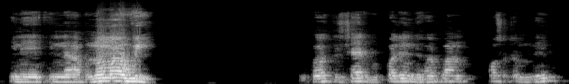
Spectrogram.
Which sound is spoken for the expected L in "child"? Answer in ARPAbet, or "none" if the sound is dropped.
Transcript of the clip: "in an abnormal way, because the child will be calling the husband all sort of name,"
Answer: none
